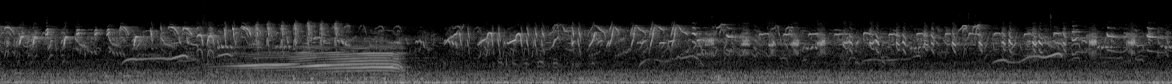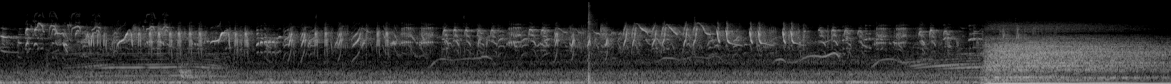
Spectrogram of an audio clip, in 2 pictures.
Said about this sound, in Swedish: Rörsångaren är en varmt ljusbrunfärgad sångare. Den har vandrat in i Mälardalen först i början av 1900-talet och häckade vid Gällstaviken först 1918.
